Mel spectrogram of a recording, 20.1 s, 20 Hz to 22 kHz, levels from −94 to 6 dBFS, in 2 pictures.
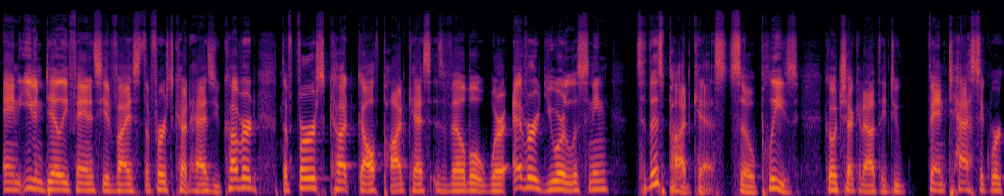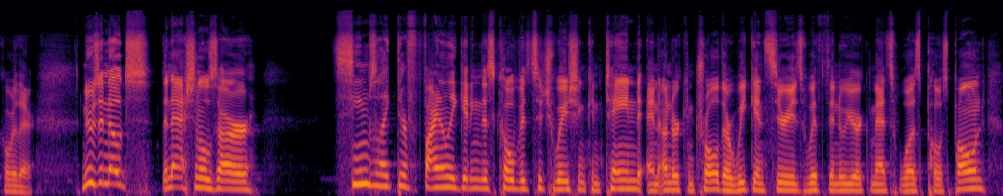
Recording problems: none

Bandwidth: 17.5 kHz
